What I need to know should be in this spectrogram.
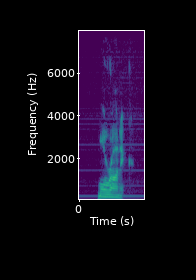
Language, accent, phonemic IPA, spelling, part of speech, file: English, US, /mɔɹˈɑnɪk/, moronic, adjective, En-us-moronic.ogg
- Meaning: 1. Having a mental age of between seven and twelve years 2. Behaving in the manner of a moron; idiotic; stupid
